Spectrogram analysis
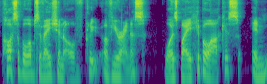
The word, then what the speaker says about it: Uranus: here we go DJ the preferred pronunciation among astronomers yeah is Uranus with a long u yeah and stress on the first syllable ah one way put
